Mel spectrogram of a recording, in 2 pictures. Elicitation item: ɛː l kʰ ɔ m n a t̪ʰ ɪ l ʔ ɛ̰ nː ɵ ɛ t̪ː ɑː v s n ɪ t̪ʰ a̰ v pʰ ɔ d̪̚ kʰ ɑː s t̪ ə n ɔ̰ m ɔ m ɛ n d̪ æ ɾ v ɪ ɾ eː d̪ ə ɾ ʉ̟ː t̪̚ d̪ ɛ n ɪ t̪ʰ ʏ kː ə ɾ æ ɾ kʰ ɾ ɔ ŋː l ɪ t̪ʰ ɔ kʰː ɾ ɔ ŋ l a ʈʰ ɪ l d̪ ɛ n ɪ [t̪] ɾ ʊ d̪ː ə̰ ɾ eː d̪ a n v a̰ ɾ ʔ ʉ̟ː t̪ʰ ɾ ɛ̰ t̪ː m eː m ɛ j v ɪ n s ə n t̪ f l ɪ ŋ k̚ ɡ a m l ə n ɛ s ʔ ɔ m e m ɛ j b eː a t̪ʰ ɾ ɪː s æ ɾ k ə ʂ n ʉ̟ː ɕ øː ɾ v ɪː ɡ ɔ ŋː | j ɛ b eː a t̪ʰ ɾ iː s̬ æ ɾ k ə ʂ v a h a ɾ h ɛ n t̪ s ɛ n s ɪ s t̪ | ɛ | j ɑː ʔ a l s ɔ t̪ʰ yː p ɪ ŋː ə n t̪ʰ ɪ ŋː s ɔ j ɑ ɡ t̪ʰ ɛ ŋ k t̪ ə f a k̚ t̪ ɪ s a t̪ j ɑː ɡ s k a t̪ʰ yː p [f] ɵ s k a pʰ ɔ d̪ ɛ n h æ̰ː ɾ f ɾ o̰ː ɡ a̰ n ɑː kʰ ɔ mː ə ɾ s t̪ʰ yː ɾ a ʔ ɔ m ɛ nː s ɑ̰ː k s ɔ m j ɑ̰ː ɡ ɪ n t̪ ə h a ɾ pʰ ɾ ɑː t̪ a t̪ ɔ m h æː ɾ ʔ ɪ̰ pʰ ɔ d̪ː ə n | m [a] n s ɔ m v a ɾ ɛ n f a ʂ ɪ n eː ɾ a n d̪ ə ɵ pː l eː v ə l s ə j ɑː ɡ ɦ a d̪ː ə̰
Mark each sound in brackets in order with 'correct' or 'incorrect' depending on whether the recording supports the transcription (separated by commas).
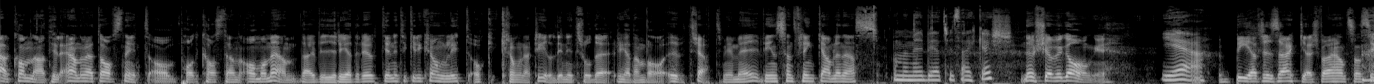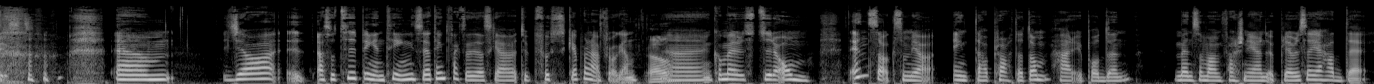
incorrect, correct, incorrect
